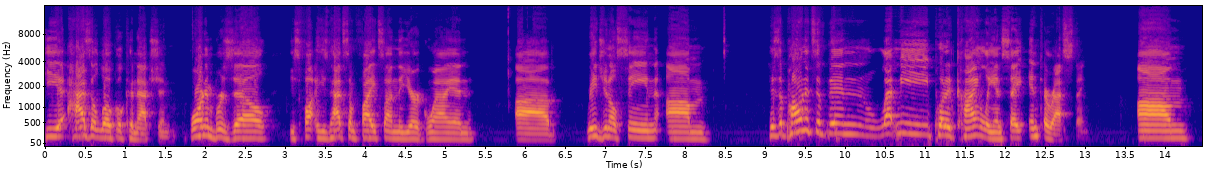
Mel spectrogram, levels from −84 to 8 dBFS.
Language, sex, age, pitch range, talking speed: English, male, 40-59, 150-195 Hz, 140 wpm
